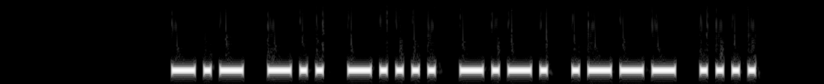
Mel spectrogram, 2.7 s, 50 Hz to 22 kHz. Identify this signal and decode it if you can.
Morse code, heard as a keyed tone, about 46 wpm, 700 Hz. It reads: KD6CJH
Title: USA Call Signs - 2x Character Spacing - 45wpm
